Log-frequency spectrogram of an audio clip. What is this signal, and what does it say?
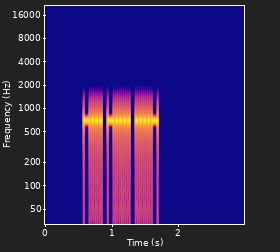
Morse code, heard as a keyed tone, about 40 wpm, 700 Hz. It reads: B64
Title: All Cut Numbers - 3-Digit 40wpm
